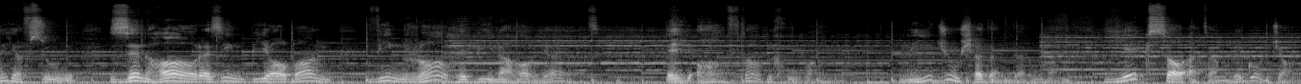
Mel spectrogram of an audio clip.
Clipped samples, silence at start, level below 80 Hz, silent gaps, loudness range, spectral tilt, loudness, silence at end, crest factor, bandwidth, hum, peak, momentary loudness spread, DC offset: under 0.1%; 0 s; -34 dBFS; none; 7 LU; -6.5 dB/octave; -21 LUFS; 0 s; 20 dB; 17.5 kHz; none; -2 dBFS; 13 LU; under 0.1%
